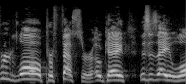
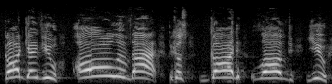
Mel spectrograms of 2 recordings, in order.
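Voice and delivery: higher, pleading preacher's voice, almost crying; fervent sermon climax, voice near tears; impassioned preaching; 4 semitones higher than usual. Acted. Impassioned climax about God's love.

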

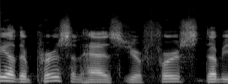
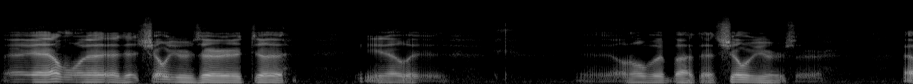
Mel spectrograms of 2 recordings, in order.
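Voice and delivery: hesitant, subdued mumbling local; mock unsure grumble, trailing and quiet; reluctant Mobile listener; 2 semitones lower, 7 dB quieter than usual. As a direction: imitate a lukewarm fan, soft and halting. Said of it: "You go to fucking Mobile".

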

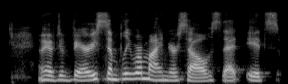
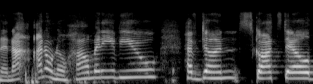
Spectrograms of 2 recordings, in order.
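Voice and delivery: ordinary delivery

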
